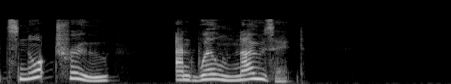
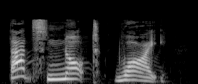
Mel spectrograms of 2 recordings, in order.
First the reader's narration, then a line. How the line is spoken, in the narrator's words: Hannah snaps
